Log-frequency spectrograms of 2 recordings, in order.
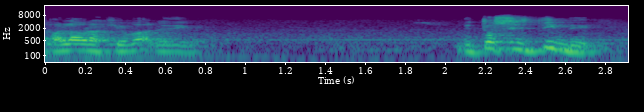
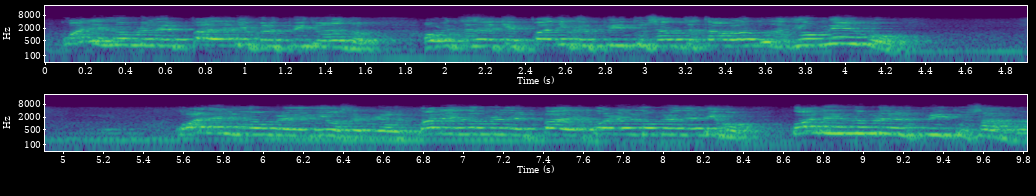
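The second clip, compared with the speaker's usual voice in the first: raised questioning sermon voice; rhetorical preaching questions; 5 semitones higher, faster than usual. Acted. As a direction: press the congregation with each question. (preguntas retóricas de predicador)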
